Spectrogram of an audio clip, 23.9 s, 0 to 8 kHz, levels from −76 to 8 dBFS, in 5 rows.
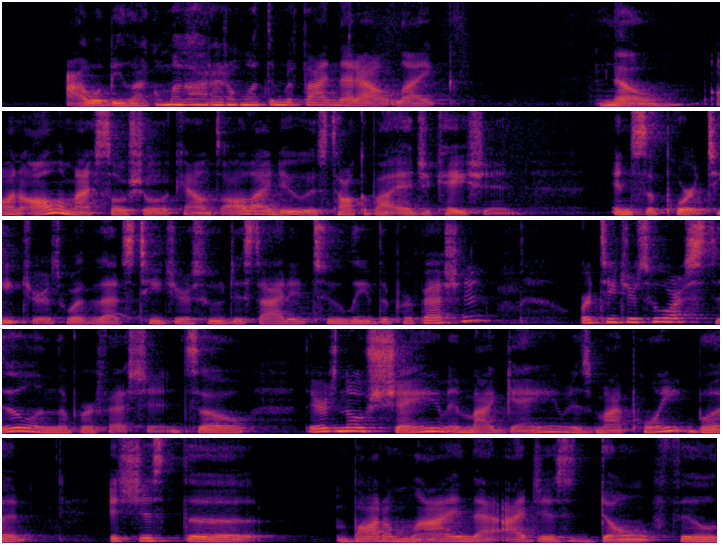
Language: English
